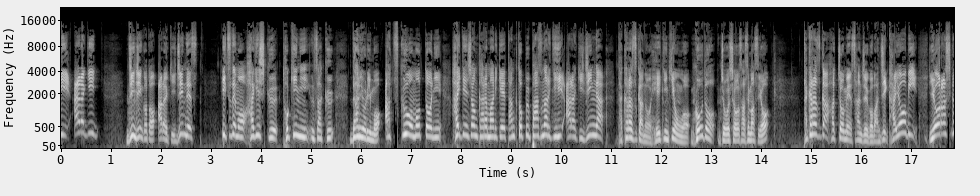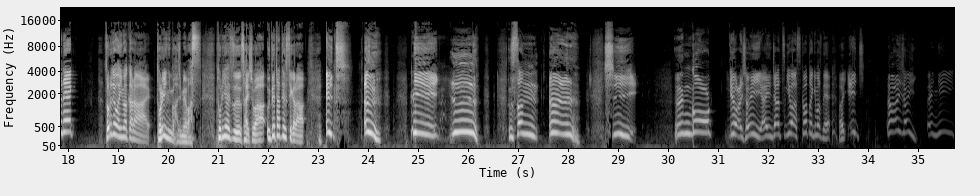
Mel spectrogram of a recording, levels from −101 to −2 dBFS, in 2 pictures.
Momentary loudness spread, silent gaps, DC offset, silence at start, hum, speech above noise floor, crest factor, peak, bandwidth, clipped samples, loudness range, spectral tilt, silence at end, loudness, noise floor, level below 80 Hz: 15 LU; none; under 0.1%; 0 s; none; 48 dB; 20 dB; -4 dBFS; 15.5 kHz; under 0.1%; 13 LU; -3.5 dB/octave; 2.1 s; -22 LUFS; -70 dBFS; -54 dBFS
